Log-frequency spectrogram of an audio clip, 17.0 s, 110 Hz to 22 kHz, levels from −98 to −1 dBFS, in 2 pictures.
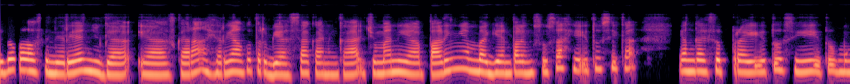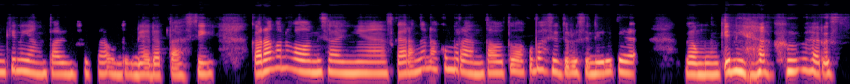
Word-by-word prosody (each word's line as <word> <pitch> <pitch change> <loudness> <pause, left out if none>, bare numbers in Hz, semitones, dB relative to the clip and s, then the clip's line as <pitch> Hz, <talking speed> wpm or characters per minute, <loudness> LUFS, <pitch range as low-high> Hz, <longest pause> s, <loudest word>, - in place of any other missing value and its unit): Itu 265 +4 +4
kalau 265 -1 +5
sendirian 230 +2 +3
juga, 205 -2 +1
ya 205 -1 0
sekarang 210 +6 -2
akhirnya 225 +2 0
aku 255 +1 -5
terbiasa 210 -1 -1
kan, 210 -1 -3
Kak. 205 +1 -3
Cuma 220 +1 0
ya, 220 -3 +2
paling 250 +9 +1
yang 255 -3 +1
bagian 225 -1 +3
paling 225 0 0
susah, 245 +6 -4
ya - - -2
itu 295 - -4
sih, 285 - -6
Kak. - - -8 0.4
Yang 255 - +3
kayak 245 -1 +1
seprei 245 -2 -1 0.2
itu 270 - -2
sih, 245 -1 -1
itu - - -3
mungkin 240 +2 -1
yang 225 -4 0
paling 210 -1 -3
susah 215 0 -6
untuk 205 0 -4
diadaptasi. 200 +1 -3 0.4
Karena 225 +5 +6
kan 310 - -3
kalau 245 -2 +4
misalnya, 225 -1 +1
sekarang 225 +4 -1
kan 295 - -6
aku 285 +1 -6
merantau 225 -2 -1
tuh, 125 - -2
aku - - -5
pasti 265 -3 -1
tidur 230 0 -1
sendiri 225 +2 +2
kayak, 235 -2 +2 0.5
nggak 210 -1 +4
mungkin 210 +3 +3
ya 220 - +3 0.2
aku 250 +4 +1 0.2
harus, 215 -2 0
225 Hz, 185 wpm, -23 LUFS, 210-245 Hz, 0.5 s, Karena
